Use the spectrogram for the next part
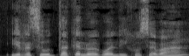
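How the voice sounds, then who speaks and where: A woman's voice: medium pitch, steady tone, brisk, creaky, no echo. A middle-aged woman with a Mexican accent, a psychologist hosting a reflective talk on motherhood, telling stories and acting out short quotes. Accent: Mexican Spanish. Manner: warm storytelling, acts out short quotes, addresses listeners.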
